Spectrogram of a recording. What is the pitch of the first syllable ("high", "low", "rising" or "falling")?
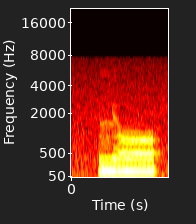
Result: low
